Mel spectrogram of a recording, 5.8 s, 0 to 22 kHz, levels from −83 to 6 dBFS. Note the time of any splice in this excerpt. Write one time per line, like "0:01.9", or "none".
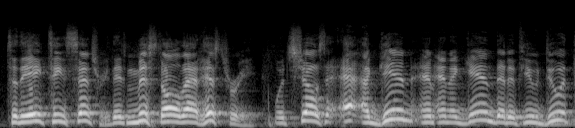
0:01.2
0:02.6
0:04.3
